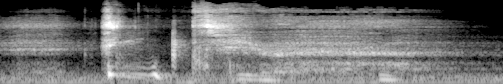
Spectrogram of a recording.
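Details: Person sneezing after dropping a container of white pepper while cooking: a sharp sneeze, a quick catch of breath, then a second explosive sneeze from pepper irritation.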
